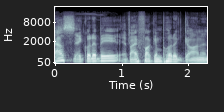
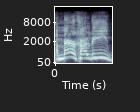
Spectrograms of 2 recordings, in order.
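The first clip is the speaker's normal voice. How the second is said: put-on Vietnamese accent, pitched very high. Showing off accent skills in a back-and-forth, speaker performs: mock vietnamese accent. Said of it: "I could do an expert Vietnamese accent".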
